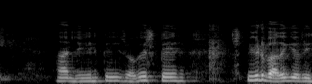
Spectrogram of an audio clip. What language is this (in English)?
Punjabi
